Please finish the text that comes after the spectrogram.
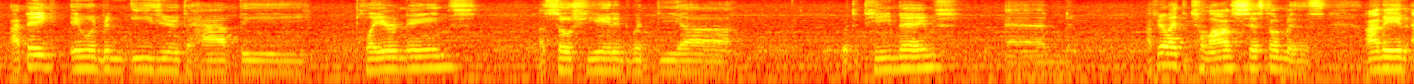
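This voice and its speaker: A man in his forties with a hoarse, raspy voice, talking casually into a phone held at arm's length in a small room, with plenty of ums and restarts. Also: fairly low pitch, noisy background. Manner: relaxed and rambling, with many ums and restarts. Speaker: tournament organizer. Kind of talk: casual selfie video recap.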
